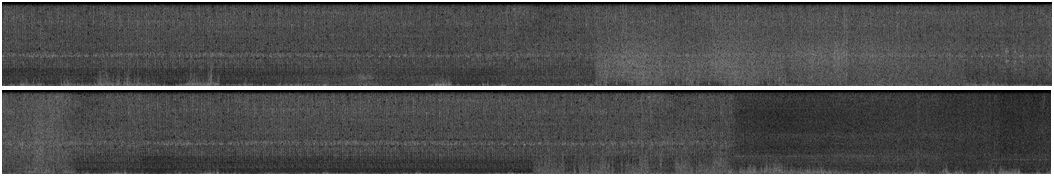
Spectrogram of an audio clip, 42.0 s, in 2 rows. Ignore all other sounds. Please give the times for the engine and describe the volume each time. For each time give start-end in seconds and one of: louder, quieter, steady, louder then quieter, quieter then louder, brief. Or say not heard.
0.0-41.9 steady.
